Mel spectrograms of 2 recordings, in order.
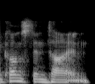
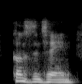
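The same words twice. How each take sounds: First: Constantine with a long I in the last syllable; mispronounced surname. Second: Constantine with a long EE in the last syllable; corrected surname. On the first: Actor first naming the photographer, mispronounced surname. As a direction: end Constantine like "tine", rhyming with "line". Self-corrects the surname's pronunciation. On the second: Actor correcting the photographer's surname, careful pronunciation. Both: Real, not acted.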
